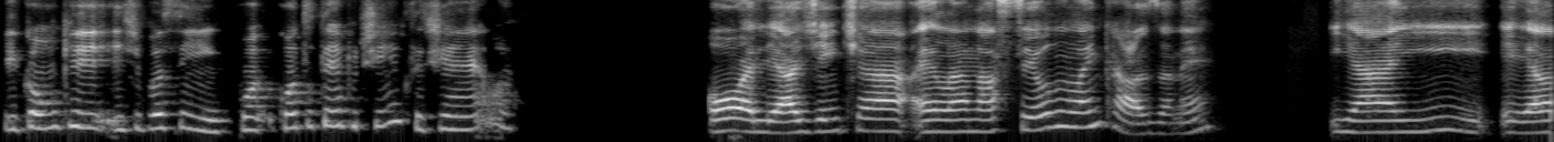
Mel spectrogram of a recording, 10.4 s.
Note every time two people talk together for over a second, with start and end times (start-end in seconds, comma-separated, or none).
none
